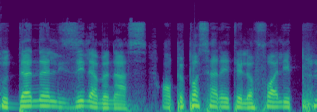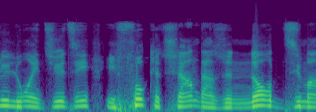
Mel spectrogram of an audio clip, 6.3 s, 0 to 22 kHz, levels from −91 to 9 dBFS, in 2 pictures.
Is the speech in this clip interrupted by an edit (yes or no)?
yes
